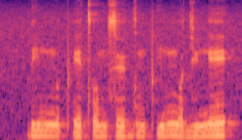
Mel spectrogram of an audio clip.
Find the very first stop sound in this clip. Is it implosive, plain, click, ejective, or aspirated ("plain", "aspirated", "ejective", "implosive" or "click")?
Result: ejective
